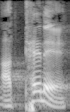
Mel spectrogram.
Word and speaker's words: 아테네: 밑에 있는 아대n으로 갑니다 아대에는 지금 발음으로는 아테네 그리스도에서도 아테네를 말하는 겁니다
